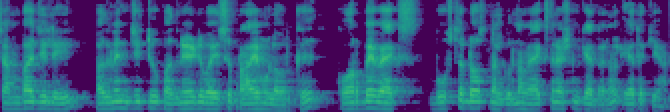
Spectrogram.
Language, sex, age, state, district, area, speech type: Malayalam, male, 18-30, Kerala, Wayanad, rural, read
